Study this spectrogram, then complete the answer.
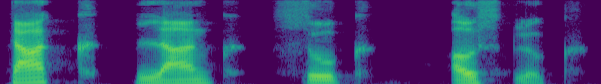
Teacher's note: the words which end with the letter G. So the pronunciation would be more like K.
